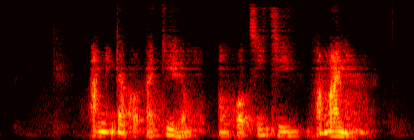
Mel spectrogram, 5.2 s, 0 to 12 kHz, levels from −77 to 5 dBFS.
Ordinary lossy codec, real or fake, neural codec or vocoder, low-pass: MP3, 48 kbps; fake; codec, 44.1 kHz, 0.9 kbps, DAC; 10.8 kHz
